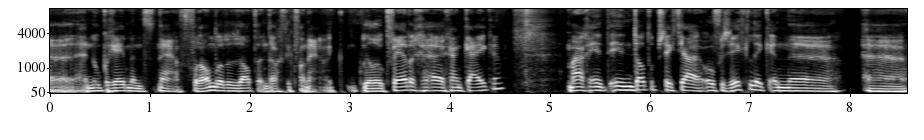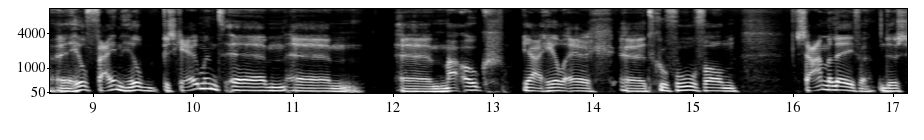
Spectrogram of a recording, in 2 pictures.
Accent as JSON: {"language": "Dutch", "town": "Knegsel", "region": "North Brabant", "country": "Netherlands", "said": "dat ik uit Knechtsel kwam. Dat is een heel klein dorpje in Brabant."}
